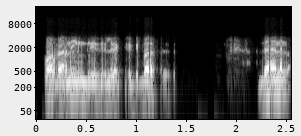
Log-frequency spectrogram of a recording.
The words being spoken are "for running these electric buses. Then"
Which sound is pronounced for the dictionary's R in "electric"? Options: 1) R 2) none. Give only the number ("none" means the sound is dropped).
1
